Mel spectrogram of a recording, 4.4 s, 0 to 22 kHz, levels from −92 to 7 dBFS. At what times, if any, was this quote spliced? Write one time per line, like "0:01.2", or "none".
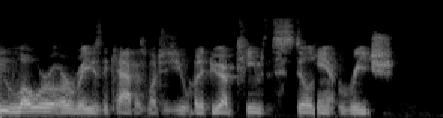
0:01.9
0:03.1

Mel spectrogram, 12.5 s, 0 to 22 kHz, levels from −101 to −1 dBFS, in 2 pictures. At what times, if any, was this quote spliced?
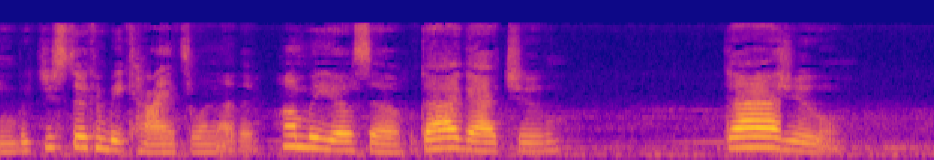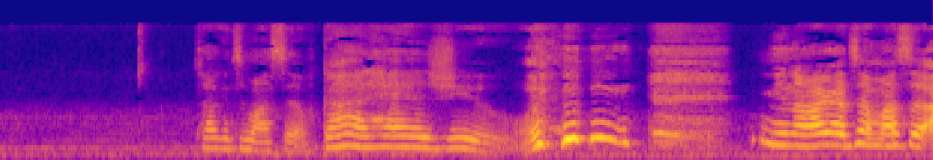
0:01.8
0:05.2

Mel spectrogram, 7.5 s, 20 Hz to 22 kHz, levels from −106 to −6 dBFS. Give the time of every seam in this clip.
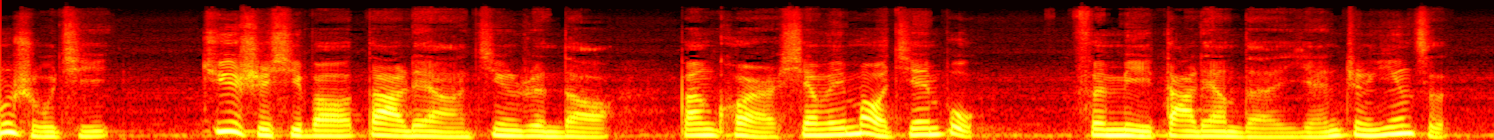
none

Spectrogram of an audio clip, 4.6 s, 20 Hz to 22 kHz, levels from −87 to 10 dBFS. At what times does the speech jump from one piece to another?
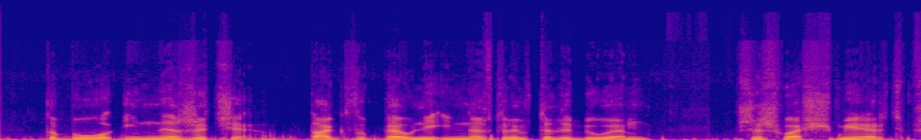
0:02.4

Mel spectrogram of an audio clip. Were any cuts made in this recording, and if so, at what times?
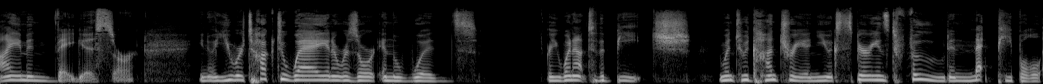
0:07.5

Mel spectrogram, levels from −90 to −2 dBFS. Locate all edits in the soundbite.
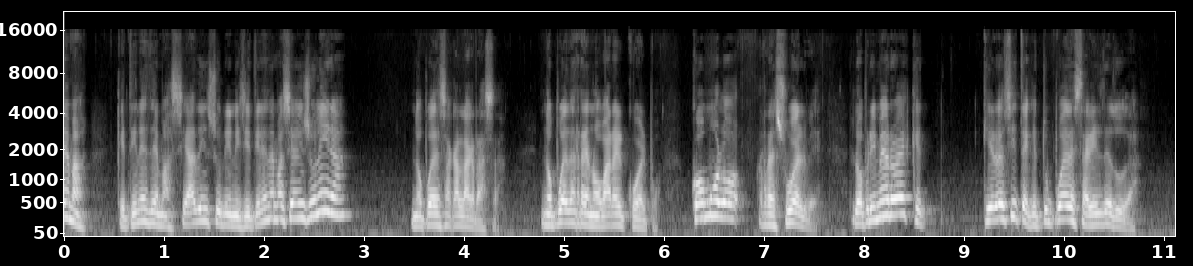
none

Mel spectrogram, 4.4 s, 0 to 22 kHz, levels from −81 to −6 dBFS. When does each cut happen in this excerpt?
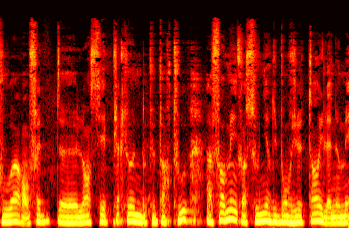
0:01.5
0:01.8
0:03.0

